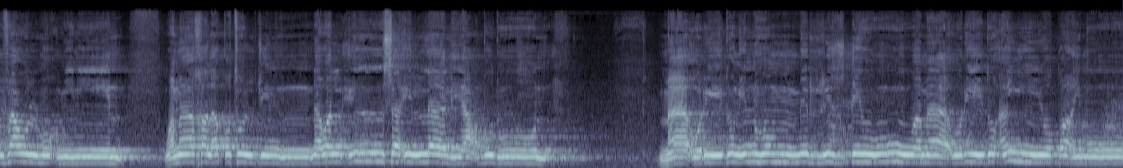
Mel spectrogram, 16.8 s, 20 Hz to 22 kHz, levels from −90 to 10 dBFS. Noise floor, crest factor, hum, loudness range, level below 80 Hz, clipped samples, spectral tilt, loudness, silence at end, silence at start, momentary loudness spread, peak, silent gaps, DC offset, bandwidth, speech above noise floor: -45 dBFS; 14 dB; none; 4 LU; -62 dBFS; under 0.1%; -5.5 dB/octave; -18 LUFS; 0 s; 0 s; 5 LU; -6 dBFS; none; 0.2%; 17 kHz; 27 dB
